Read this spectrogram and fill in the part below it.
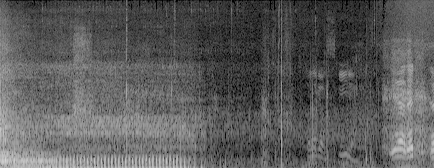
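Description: A dirt motorcycle, a Honda XR, rides over rough ground with its engine running loud and close for about four seconds before cutting off. Bumps and rattles follow, and voices talk near the end.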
